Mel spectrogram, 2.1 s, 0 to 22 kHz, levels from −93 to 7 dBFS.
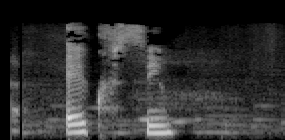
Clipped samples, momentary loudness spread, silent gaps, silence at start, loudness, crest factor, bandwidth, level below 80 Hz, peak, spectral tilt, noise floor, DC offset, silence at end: under 0.1%; 9 LU; none; 0.1 s; -19 LUFS; 20 dB; 11.5 kHz; -68 dBFS; 0 dBFS; -4 dB/octave; -49 dBFS; under 0.1%; 0.8 s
